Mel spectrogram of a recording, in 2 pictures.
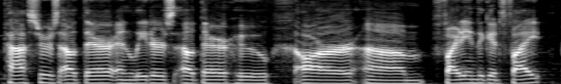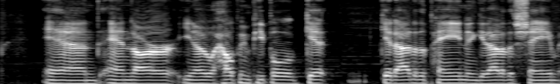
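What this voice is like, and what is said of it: Canadian accent. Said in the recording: “you have a Canadian accent”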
